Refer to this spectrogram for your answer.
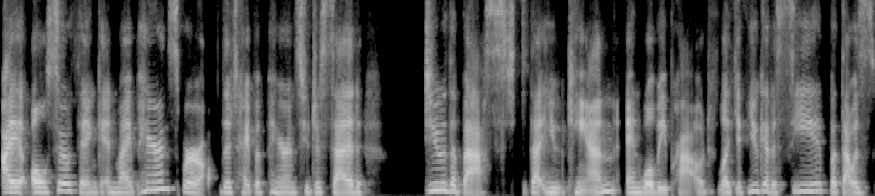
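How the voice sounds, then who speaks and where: A woman with a normal speaking voice talks at a moderate pace, medium in pitch, with lively intonation. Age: 30s. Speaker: self-care and personal development coach, author. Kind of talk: interview conversation.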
